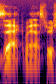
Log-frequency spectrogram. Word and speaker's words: Xakkmaster: You can find me at Critiker, where my username is Zach Master, spelled with an X, XAKKMASTER. And I post my short movie reviews.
